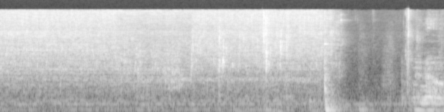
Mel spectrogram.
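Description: Water runs steadily from a tap as shaving soap is rinsed away, a close, continuous hiss that breaks off near the end into a few splashes and drips.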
